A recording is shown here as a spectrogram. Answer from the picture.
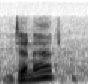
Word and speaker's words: Danette: Danette in Hinesville, Georgia. Am I saying that right, Danette? Yes, you are. You are saying it right.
